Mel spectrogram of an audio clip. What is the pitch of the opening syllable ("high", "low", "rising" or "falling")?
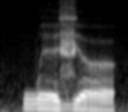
low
